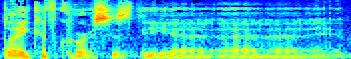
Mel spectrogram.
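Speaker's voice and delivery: low, soft, odd-sounding voice. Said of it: "Why am I talking like this?".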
